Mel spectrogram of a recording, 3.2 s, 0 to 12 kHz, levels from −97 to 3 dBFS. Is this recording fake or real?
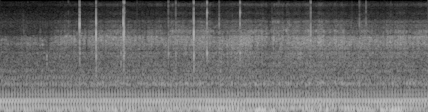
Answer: real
